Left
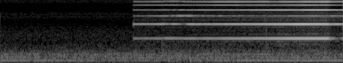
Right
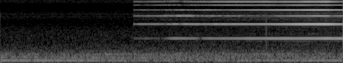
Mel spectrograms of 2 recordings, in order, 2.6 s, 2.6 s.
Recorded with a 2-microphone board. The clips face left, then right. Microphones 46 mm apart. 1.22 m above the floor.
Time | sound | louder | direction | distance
1.0 | a violin | left 4 dB | 70° left (ahead or behind) | 1.5 m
